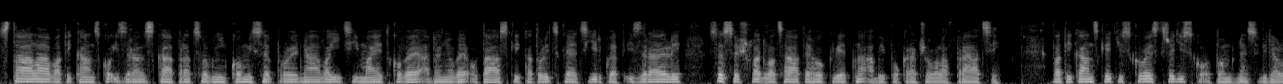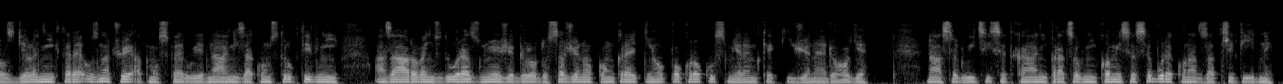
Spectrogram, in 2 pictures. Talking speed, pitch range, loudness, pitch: 135 wpm, 105-115 Hz, -27 LUFS, 110 Hz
